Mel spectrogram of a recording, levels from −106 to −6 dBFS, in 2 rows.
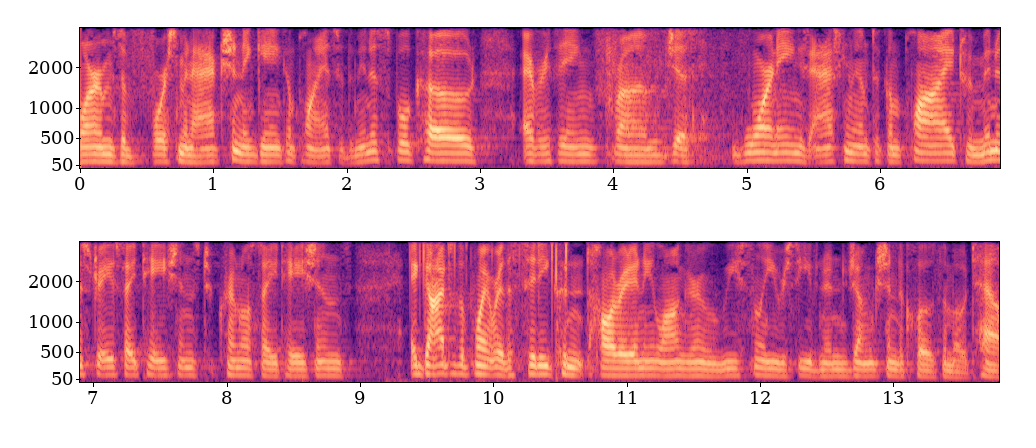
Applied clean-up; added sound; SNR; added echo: none; Crack; 15 dB; none.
